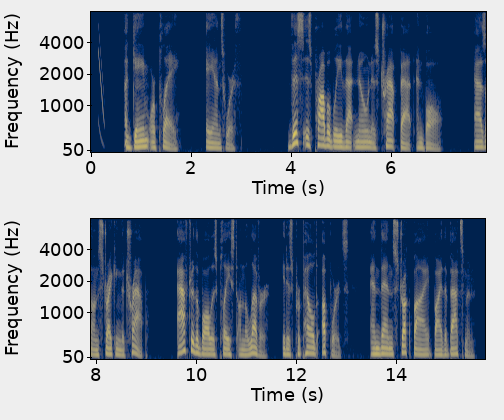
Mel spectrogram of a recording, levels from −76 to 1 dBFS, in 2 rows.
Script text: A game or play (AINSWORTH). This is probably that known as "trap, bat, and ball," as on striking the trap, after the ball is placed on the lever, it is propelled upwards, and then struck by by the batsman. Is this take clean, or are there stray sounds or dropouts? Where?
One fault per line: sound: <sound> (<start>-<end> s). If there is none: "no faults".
sound: chirp (0.1-0.3 s)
